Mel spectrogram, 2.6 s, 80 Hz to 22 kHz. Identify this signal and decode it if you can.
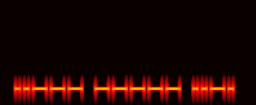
Morse code, heard as a keyed tone, about 30 wpm, 700 Hz. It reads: 20F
